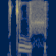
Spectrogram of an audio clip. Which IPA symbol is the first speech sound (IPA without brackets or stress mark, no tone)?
t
